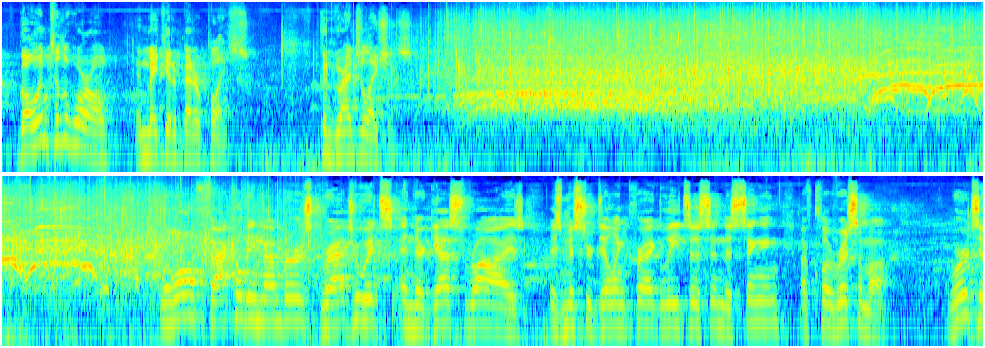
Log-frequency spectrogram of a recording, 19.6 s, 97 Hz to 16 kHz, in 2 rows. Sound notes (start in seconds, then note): 4.8 cheers and applause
